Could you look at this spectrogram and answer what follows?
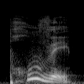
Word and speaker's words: prouver: Prouver, okay, O and U together, ou, prouver, prouver.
